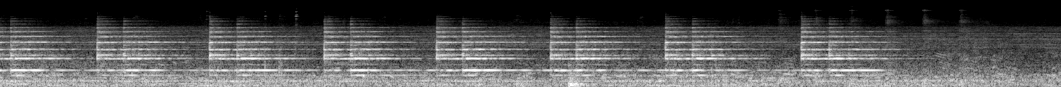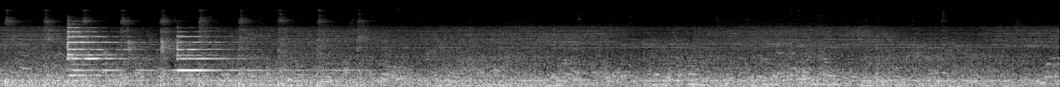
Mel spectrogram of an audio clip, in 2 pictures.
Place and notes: Noon bell of the Church of El Salvador, Nerja, Spain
